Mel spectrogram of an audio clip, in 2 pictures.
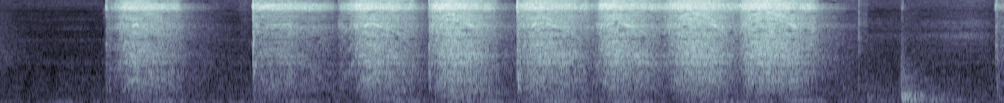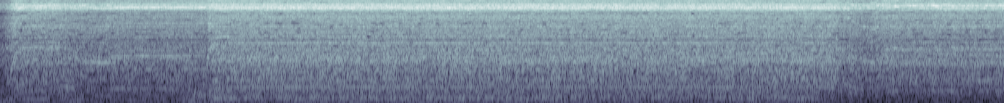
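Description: Small drill bit boring into a broken cylinder head bolt on an antique car engine: several short bursts of drilling followed by one continuous, steady run of the drill, loud and close with no talking.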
